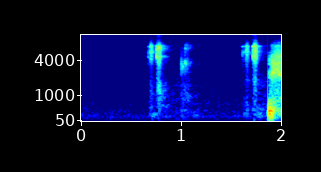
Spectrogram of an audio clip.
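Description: Two faint computer mouse clicks, about a third of a second apart, then a man's voice starts near the end.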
